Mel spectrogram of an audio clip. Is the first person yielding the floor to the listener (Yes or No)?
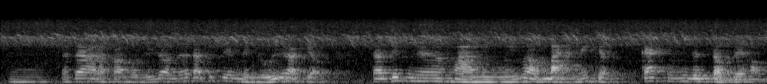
No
